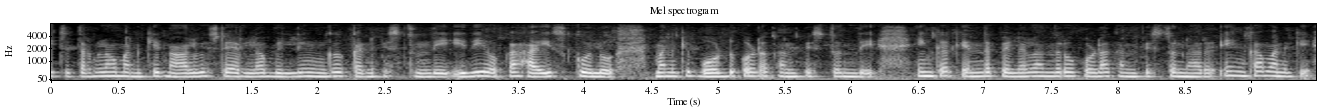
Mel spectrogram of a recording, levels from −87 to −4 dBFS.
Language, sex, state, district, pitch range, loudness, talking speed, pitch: Telugu, female, Telangana, Nalgonda, 190-210 Hz, -15 LUFS, 150 wpm, 200 Hz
